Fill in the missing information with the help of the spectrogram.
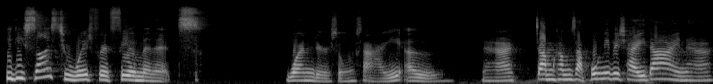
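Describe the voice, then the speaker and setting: A Thai woman teaching an English lesson to students on a live stream. She reads a story aloud in English with a Thai accent and explains it in Thai, repeating words slowly for students to type and say. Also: fairly low pitch, animated.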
